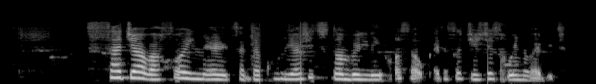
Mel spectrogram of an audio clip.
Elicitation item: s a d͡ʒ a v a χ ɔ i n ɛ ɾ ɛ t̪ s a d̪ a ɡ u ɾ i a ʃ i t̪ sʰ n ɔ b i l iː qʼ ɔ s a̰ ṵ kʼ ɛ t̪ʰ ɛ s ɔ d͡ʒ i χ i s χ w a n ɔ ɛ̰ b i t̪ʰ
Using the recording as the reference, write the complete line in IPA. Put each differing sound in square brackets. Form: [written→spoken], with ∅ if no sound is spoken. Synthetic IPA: s a d͡ʒ a v a χ ɔ i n ɛ ɾ ɛ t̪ s a d̪ a ɡ u ɾ i a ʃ i t̪ sʰ n ɔ b i l iː qʼ ɔ s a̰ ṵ kʼ ɛ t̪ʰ ɛ s ɔ d͡ʒ i [χ→ʃ] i s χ w [a→i] n ɔ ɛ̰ b i t̪ʰ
